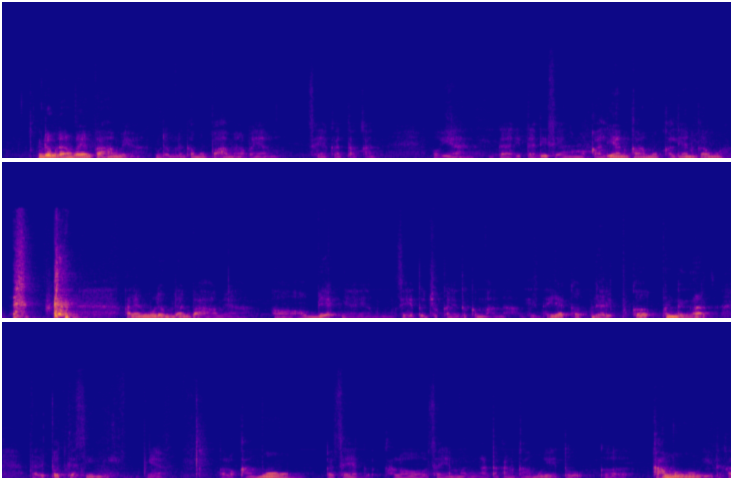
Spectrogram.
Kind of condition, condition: fault, background noise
